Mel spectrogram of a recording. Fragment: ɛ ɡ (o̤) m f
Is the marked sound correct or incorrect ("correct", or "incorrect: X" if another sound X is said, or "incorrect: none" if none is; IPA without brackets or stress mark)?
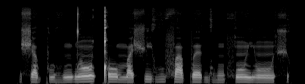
correct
